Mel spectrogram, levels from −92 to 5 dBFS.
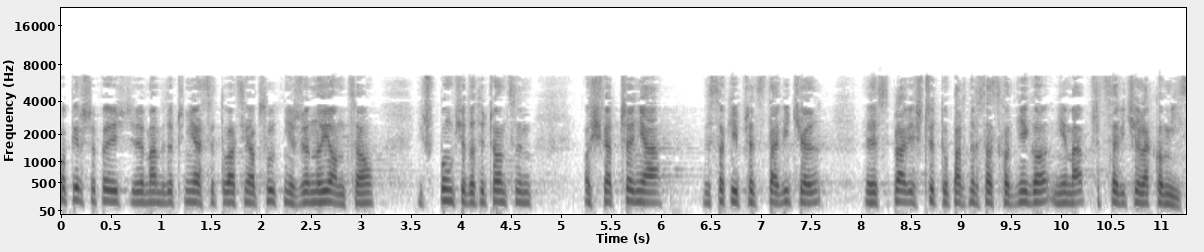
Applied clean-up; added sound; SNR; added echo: none; none; none; none.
